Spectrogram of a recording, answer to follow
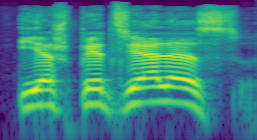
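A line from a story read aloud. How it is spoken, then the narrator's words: Calling out. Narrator (German): rief er zu Muschler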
